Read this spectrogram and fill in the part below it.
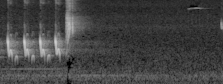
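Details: Forest song of a common nightingale: four loud, evenly spaced throaty chook notes and an upward flick, followed by near silence broken by one thin high whistle and a final short note.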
